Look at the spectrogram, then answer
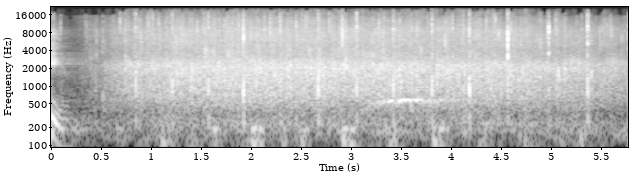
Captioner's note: audience applauding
